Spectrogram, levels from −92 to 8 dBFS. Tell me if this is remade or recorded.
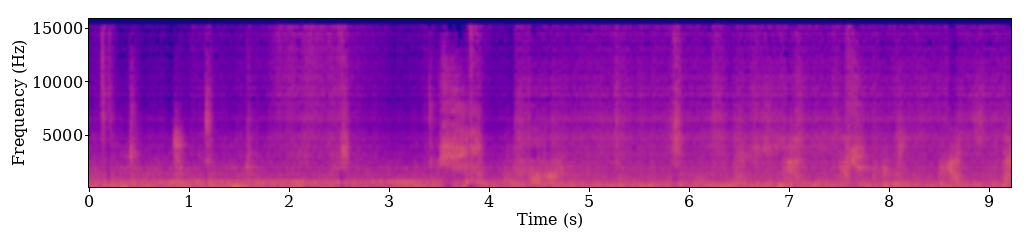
remade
